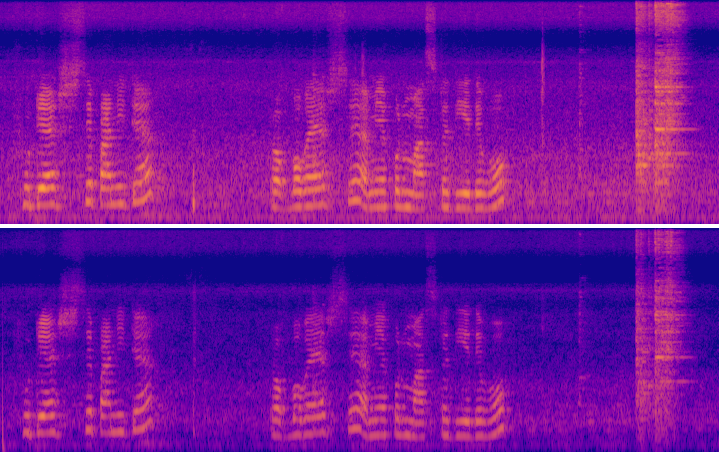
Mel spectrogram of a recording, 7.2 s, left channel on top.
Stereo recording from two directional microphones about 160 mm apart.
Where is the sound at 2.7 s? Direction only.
35° right (ahead or behind); by 5.0 s 15° right (ahead or behind).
